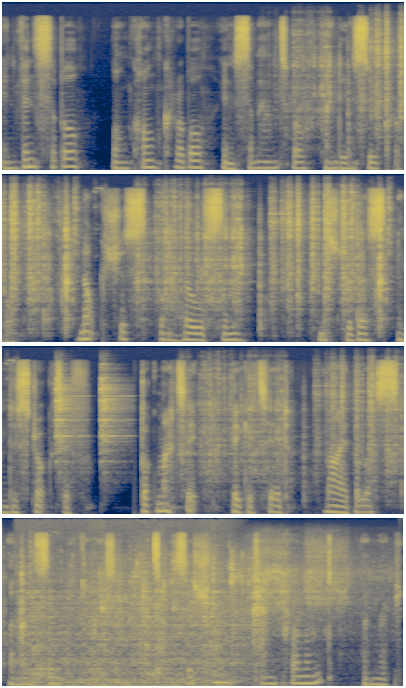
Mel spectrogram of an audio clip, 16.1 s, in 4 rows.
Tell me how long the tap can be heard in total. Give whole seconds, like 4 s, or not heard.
3 s.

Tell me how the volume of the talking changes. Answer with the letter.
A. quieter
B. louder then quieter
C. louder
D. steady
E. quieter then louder
D.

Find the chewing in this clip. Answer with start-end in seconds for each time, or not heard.
12.2-14.6.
